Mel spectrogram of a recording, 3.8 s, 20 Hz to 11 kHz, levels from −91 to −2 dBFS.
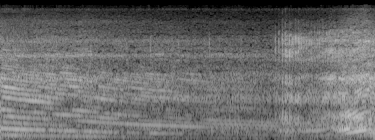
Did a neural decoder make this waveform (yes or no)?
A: no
